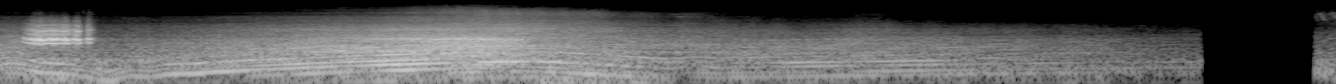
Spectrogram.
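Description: A lawn mower's electric motor whirs as it drives slowly.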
